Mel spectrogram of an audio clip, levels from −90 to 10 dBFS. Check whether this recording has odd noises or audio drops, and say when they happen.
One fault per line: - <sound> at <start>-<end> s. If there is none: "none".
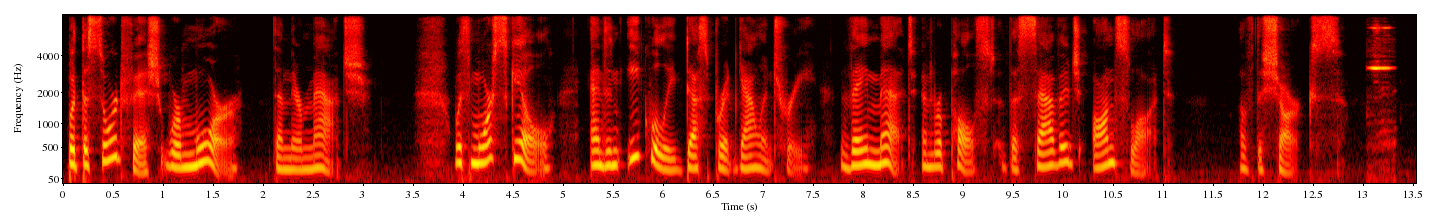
- squeak at 13.0-13.3 s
